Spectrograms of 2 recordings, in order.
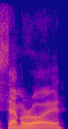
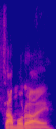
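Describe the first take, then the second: First: It is said with a plain American accent. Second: It is said with a Japanese-style accent. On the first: "It doesn't say samurai" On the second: "It's a sam- samurai"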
